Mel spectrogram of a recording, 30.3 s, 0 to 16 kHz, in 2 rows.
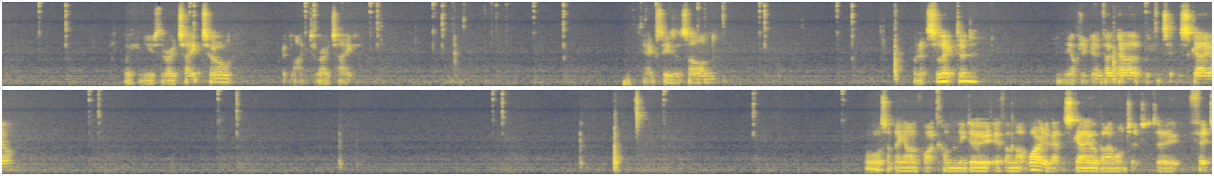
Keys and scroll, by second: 6.0 typing, 8.3 super+z.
